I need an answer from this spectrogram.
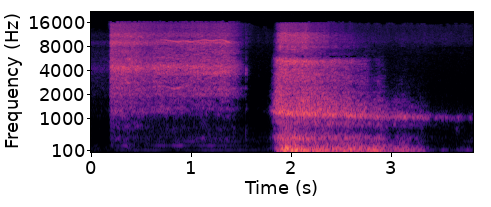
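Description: A person takes one big breath in through the nose, a soft airy hiss lasting over a second, then after a brief pause lets out a long, louder, rougher exhale that tapers off.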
